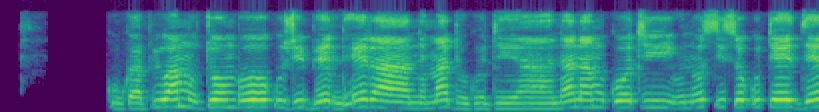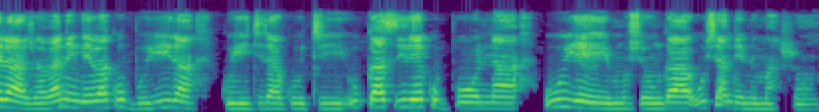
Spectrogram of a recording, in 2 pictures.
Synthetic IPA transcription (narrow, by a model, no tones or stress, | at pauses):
kukapiwamuto̞mbo̞kuʐibʱe̞ɮe̞rane̞madʱo̞ɡʱo̞dʱeananamuko̞tiuno̞siso̞kute̞d͡ze̞ɾaʐaʋane̞ŋɡe̞ʋakubʱujiɾa | kuit̬irakutiukasiɾe̞kupo̞na | uje̞muʃo̞ŋɡauʃande̞nomaʃo̞ːŋɡa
